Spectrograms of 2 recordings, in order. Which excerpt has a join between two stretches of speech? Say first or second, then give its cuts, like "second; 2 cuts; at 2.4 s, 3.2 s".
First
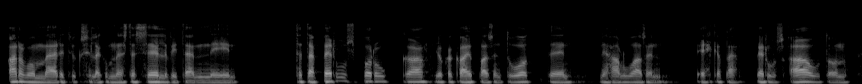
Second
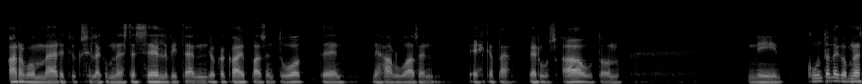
second; 1 cut; at 2.0 s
